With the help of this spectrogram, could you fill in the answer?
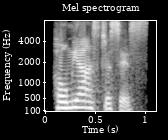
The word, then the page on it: homeostasis: Indian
